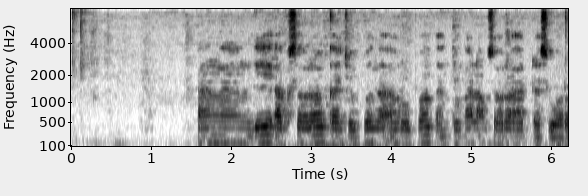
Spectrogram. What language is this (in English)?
Javanese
